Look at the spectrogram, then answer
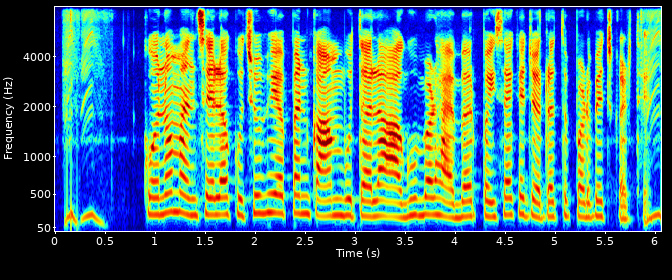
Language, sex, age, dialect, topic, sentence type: Chhattisgarhi, female, 18-24, Central, banking, statement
